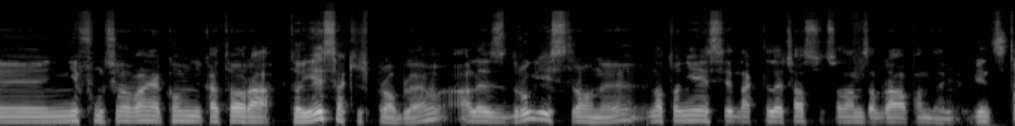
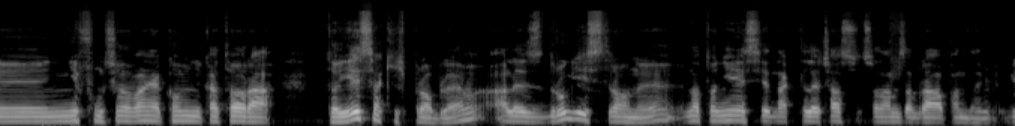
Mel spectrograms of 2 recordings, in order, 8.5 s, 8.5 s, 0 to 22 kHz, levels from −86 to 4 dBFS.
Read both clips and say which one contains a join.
first; 1 cut; at 2.4 s

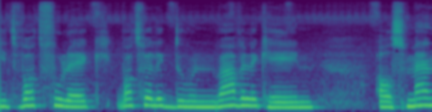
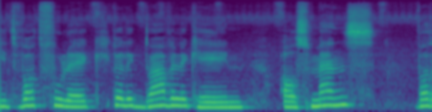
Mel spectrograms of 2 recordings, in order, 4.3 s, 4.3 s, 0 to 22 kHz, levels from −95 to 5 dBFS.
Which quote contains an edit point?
second; 3 cuts; at 1.1 s, 1.4 s, 2.6 s

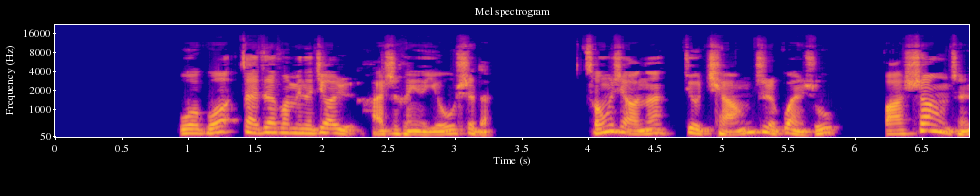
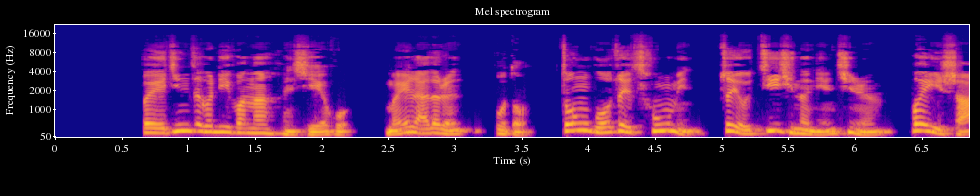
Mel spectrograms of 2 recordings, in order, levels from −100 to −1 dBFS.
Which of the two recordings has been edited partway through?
second; 2 cuts; at 2.3 s, 3.7 s

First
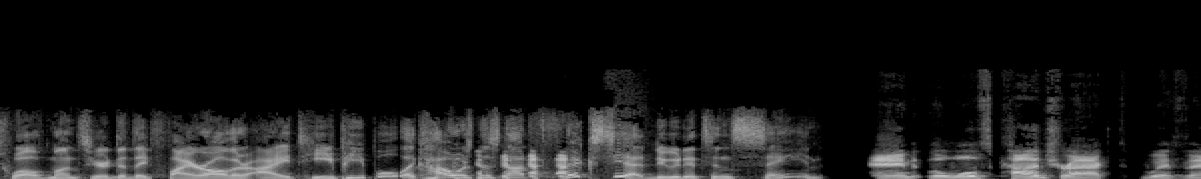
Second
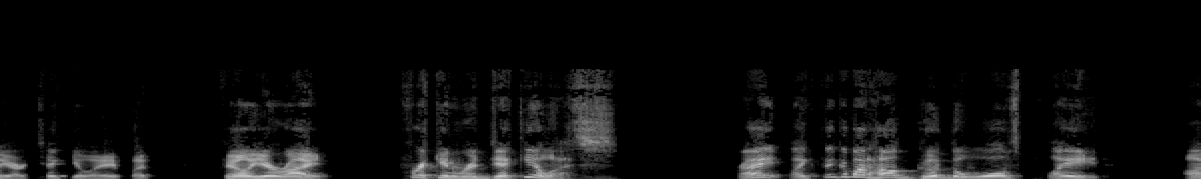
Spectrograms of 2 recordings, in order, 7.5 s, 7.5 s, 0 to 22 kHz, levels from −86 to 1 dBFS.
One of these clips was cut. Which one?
first; 1 cut; at 0.9 s

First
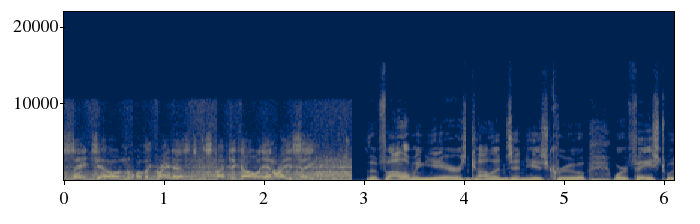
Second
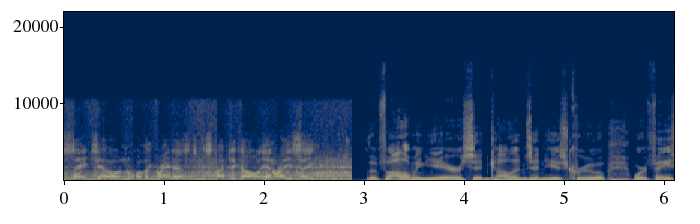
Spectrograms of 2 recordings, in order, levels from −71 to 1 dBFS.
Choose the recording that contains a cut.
first; 1 cut; at 4.0 s

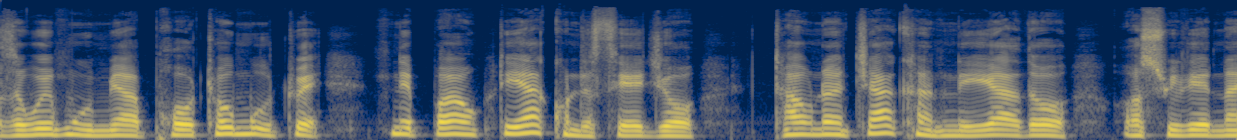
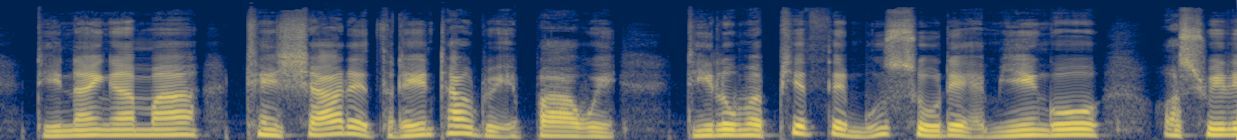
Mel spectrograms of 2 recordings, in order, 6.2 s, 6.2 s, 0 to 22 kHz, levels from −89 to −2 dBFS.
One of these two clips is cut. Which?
first; 1 cut; at 2.5 s

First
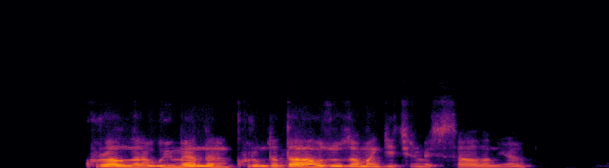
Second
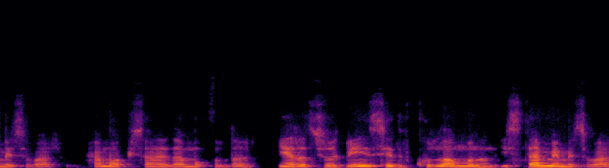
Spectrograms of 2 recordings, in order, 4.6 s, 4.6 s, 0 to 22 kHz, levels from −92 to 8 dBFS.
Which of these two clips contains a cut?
second; 1 cut; at 2.0 s

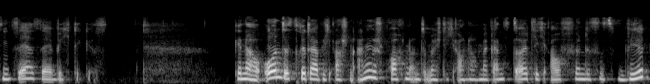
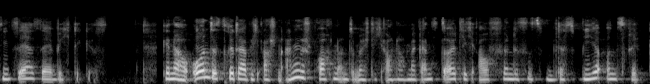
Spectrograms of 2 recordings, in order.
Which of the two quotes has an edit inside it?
second; 2 cuts; at 1.6 s, 5.6 s

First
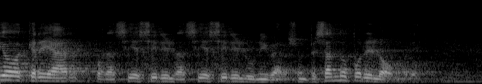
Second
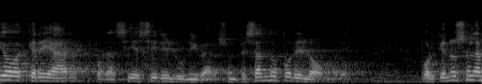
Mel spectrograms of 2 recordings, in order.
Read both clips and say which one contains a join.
first; 1 cut; at 1.7 s

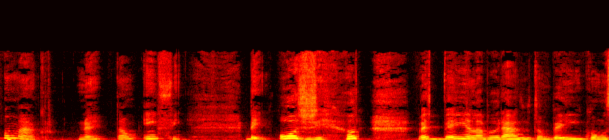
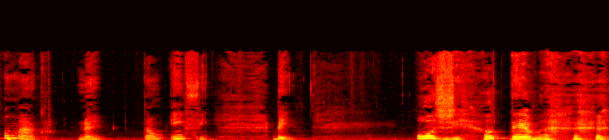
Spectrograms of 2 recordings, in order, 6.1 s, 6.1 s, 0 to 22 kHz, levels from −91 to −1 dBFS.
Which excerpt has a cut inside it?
first; 4 cuts; at 1.1 s, 2.7 s, 3.6 s, 4.3 s

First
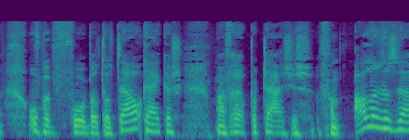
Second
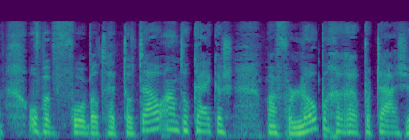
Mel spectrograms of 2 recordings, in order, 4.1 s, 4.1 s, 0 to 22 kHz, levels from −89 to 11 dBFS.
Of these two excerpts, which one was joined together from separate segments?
first; 3 cuts; at 1.0 s, 1.4 s, 2.3 s

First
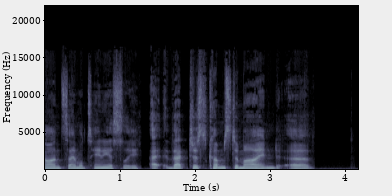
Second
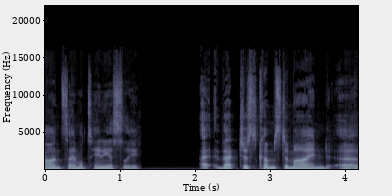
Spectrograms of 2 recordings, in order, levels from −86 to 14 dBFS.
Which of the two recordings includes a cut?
first; 1 cut; at 1.3 s

